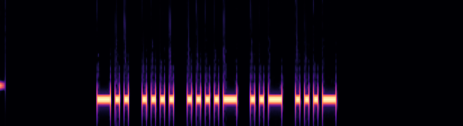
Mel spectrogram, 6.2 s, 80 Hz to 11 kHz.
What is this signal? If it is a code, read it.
Morse code, heard as a keyed tone, about 20 wpm, 700 Hz. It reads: DH4UV
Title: Five Challenging Letter-Number Combinations 20wpm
